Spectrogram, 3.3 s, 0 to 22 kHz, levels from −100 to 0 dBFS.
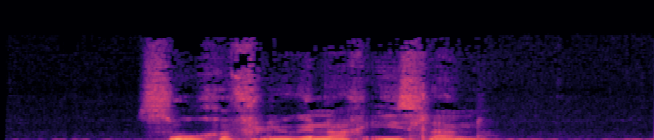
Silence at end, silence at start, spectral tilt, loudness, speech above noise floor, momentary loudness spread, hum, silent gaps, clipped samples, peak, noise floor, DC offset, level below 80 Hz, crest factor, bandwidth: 0 s; 0.3 s; -5.5 dB/octave; -34 LUFS; 28 dB; 11 LU; none; none; under 0.1%; -18 dBFS; -61 dBFS; under 0.1%; -52 dBFS; 16 dB; 16.5 kHz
